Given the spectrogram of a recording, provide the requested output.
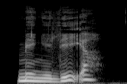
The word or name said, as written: mingelere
